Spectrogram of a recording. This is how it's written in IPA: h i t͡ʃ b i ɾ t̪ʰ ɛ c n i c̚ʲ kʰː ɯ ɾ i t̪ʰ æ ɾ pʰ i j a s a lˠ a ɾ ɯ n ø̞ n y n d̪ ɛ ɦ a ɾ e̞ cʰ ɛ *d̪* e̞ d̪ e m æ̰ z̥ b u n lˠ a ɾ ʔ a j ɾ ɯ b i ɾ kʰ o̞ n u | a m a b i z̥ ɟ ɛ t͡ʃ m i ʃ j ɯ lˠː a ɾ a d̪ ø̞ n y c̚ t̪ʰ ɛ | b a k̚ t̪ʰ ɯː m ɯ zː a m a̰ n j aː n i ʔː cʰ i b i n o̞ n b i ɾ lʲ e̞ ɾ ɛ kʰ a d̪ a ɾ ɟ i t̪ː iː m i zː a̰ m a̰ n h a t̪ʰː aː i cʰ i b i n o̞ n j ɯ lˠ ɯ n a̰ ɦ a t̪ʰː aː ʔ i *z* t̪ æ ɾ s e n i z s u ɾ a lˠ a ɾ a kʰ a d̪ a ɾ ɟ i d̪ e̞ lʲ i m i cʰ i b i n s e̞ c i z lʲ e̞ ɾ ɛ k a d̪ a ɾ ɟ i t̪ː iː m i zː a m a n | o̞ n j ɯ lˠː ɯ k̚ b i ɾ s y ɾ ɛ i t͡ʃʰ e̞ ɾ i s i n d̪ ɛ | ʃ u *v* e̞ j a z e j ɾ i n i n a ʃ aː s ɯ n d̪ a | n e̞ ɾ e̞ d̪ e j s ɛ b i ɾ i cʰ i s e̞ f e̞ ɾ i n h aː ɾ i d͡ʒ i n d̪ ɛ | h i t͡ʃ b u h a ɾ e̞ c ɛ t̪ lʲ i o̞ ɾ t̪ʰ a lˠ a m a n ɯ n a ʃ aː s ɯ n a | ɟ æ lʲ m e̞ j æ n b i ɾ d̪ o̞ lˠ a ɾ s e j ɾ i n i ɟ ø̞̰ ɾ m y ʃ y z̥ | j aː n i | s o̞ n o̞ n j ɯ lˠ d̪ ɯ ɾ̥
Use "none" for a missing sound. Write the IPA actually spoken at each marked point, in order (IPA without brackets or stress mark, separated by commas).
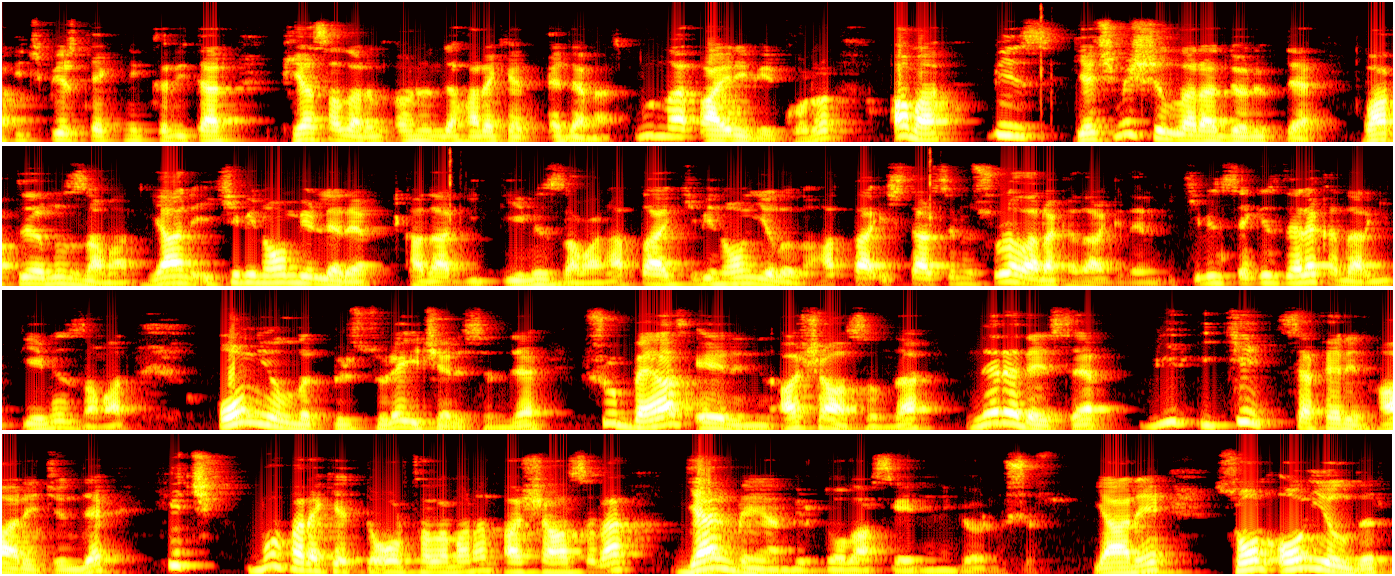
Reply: t̪, s, b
